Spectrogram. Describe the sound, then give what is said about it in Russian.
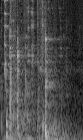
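Shards of a broken pipe bend kicked aside by foot: a few light clinks and rattles, fairly quiet, then fading away. “Продолжает бить по нему молотком. Разбивает отвод. Убирает ногой осколки.”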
